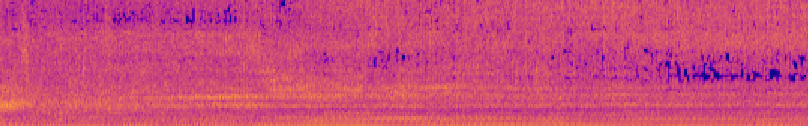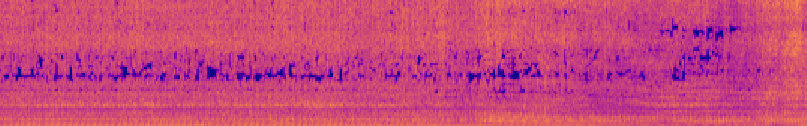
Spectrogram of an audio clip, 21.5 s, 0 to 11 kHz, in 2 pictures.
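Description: Small-block V8 of a 1951 Nash Rambler pro street car running at a low, steady idle-speed rumble while the car rolls along, then pulling away with the engine pitch rising near the end.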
